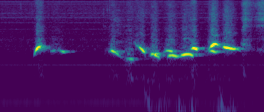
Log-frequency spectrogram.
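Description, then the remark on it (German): A melody whistled clearly: one short opening note, a brief pause, then a lively run of bouncing, gliding notes, with a low steady hum and some soft thumps underneath. “Auch da sind die Pfeifen wieder.”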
